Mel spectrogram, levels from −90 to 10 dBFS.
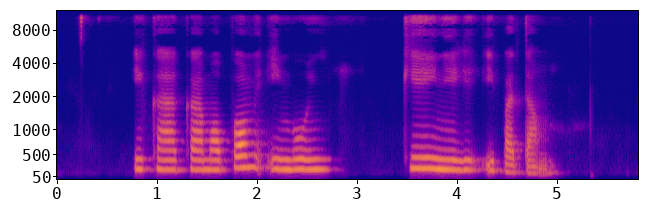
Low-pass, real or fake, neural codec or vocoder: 10.8 kHz; fake; codec, 24 kHz, 0.9 kbps, WavTokenizer, large speech release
